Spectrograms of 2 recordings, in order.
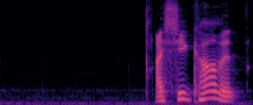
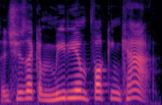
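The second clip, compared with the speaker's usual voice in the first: ordinary talk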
